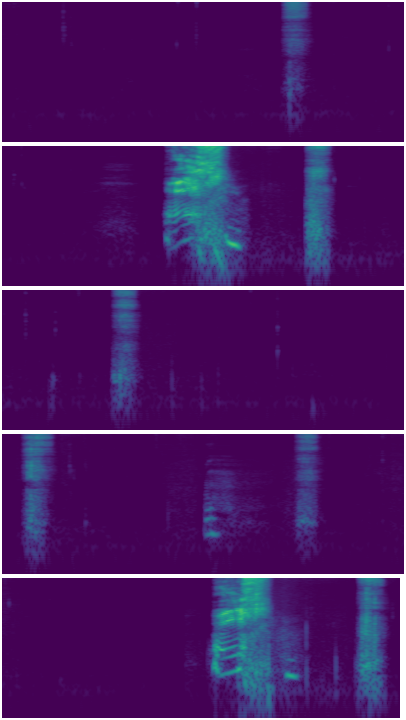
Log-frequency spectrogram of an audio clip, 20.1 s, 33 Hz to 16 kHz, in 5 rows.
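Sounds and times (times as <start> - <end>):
person sneezing: 5.7 - 7.4, 18.2 - 20.0.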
